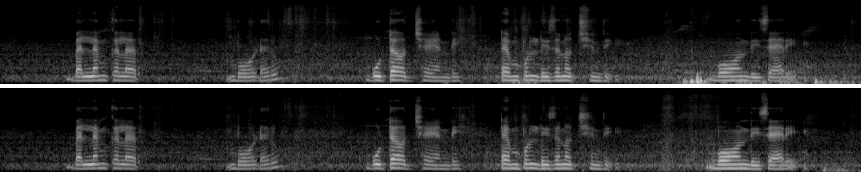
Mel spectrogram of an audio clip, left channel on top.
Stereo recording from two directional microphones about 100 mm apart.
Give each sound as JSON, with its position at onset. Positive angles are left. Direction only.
{"t": 0.7, "sound": "speech", "side_deg": -25}
{"t": 7.2, "sound": "speech", "side_deg": -65}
